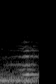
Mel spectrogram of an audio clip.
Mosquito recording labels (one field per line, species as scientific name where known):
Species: Aedes albopictus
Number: several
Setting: insect culture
